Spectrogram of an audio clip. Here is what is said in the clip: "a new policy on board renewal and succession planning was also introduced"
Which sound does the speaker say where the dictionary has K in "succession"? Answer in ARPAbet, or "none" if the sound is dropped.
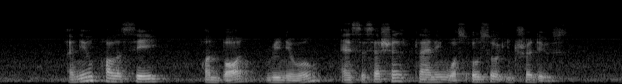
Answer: none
